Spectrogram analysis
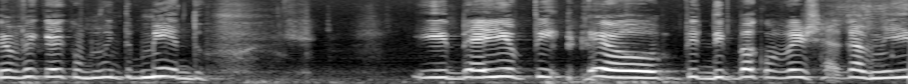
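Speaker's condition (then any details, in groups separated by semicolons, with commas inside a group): Cerebral palsy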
